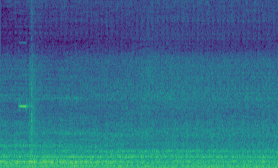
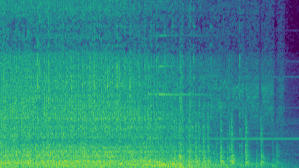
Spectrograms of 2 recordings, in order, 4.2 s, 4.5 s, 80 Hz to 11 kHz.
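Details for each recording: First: Mahindra Blazo BS6 M-Dura tipper diesel after fixing the P0344 camshaft code and long-crank hard start, code cleared: starts immediately, then a steady, even low idle rumble with no misses or knocks. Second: Mahindra Blazo BS6 M-Dura tipper diesel with DTC P0344, RPM stuck below 2000 after a sudden loud engine noise while driving: steady fast cranking, about three or four turns a second, without catching; long crank, still unresolved before cam gear timing check.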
